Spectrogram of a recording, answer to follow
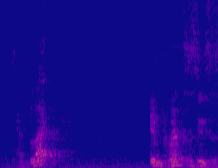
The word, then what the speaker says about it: Tembleque: Tembleque. Tembleque.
